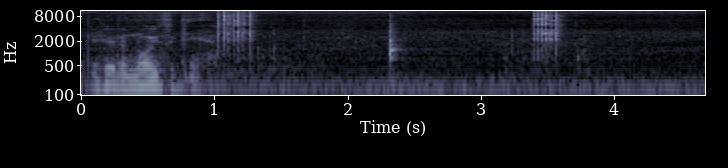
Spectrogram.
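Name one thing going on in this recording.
A ratchet wrench clicks quickly on a bolt.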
